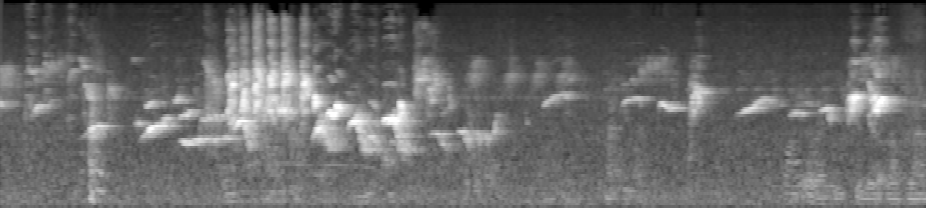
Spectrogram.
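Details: Greater green leafbird pushed into excited singing: a busy jumble of sweet whistles, sliding notes and scratchy buzzy bursts that runs almost without a break.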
